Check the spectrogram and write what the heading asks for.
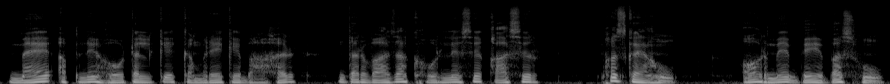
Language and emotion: Urdu, sad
